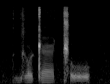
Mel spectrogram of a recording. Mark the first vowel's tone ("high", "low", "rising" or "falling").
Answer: low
